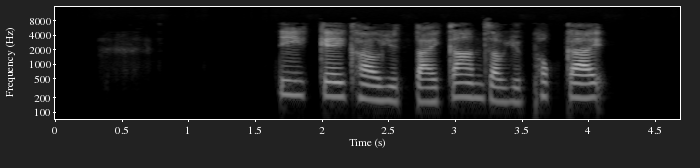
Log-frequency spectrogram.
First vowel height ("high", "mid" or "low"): high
